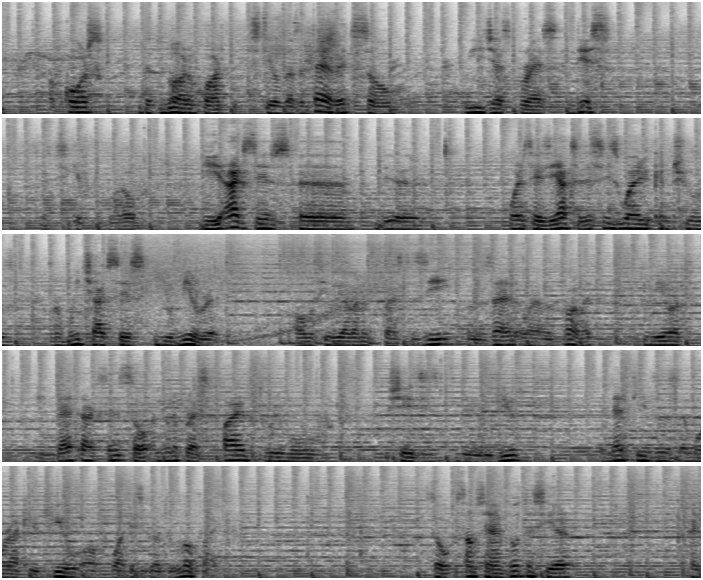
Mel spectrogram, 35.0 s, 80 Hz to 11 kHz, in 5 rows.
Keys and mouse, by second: 7.8-9.7 drag, 13.1-20.2 drag, 19.5-20.9 middle drag, 20.9 Tab, 23.0 KP_5, 25.1-26.9 drag, 26.9-28.2 middle drag, 28.6 middle click, 30.6 middle click, 31.1 KP_5, 31.5 KP_3, 34.7 Tab.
